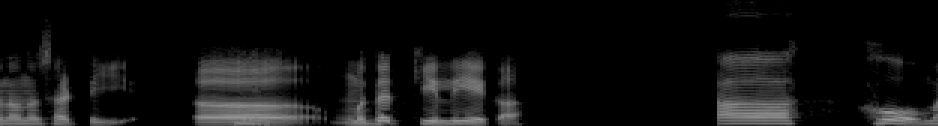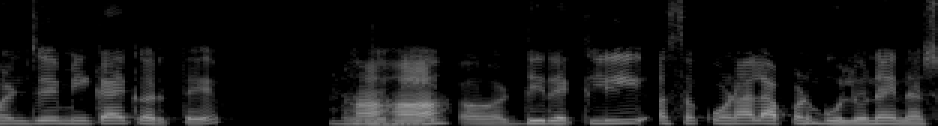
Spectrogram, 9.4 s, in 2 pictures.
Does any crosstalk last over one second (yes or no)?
no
